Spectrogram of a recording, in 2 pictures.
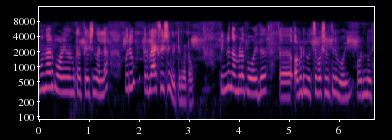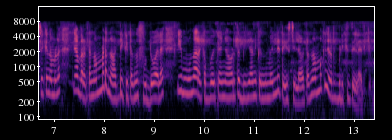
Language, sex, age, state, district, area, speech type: Malayalam, female, 18-30, Kerala, Kottayam, rural, spontaneous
